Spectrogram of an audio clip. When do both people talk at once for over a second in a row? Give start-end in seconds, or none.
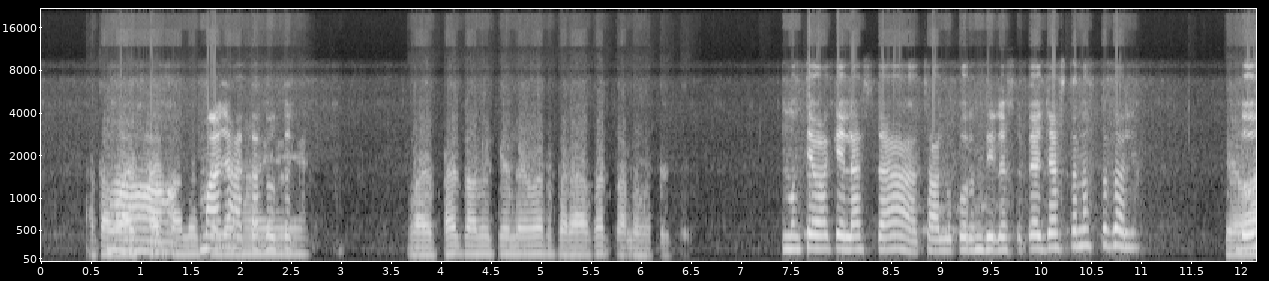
0.7-2.5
